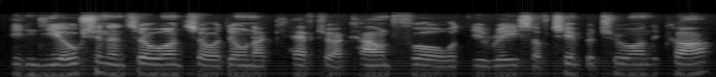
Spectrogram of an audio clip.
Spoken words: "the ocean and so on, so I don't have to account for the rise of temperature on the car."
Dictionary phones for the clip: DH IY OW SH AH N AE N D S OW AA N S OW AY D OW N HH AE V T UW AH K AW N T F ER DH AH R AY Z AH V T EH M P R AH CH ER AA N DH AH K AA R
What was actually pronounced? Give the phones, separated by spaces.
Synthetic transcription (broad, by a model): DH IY OW SH AH N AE N S OW AA N S OW AY D OW N HH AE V T UW AH K AW N T F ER DH AH R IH S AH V T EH M P R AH CH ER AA N DH AH K AA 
